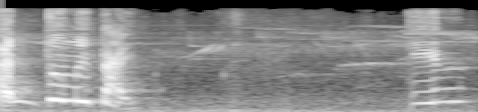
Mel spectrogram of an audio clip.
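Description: A voice speaks a few words, then a lull with faint bird chirps in the background.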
